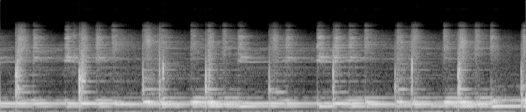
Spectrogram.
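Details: Bright mallet-percussion music with repeated chiming, xylophone-like notes over a steady tone, and no animal voice.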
